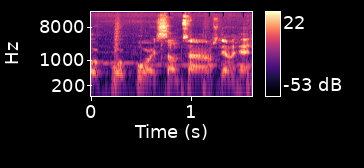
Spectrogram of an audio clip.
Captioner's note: birds Chirping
